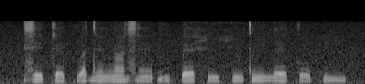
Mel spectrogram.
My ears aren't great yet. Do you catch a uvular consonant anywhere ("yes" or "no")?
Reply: no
